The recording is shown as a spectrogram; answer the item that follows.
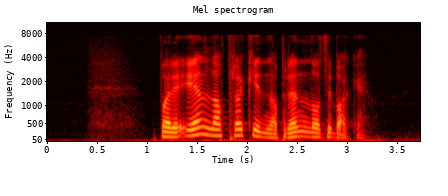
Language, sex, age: Norwegian, male, 45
